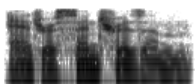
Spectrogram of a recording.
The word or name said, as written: androcentrism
